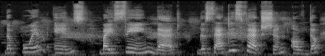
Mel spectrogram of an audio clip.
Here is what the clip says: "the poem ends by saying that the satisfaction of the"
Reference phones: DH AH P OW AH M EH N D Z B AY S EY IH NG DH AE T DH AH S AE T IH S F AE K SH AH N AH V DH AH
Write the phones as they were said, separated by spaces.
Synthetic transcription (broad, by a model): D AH P OW AH M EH N D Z B AY S EY IH NG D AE T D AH S AE T IH S F AE K SH AH N AH V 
